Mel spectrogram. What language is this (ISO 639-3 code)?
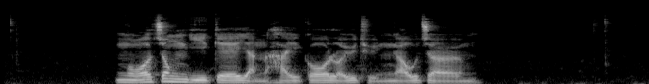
yue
